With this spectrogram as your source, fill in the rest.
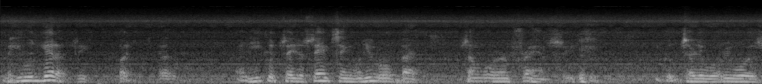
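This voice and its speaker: Very old man, American accent, aged gravelly voice, slightly high pitch, halting rambling reminiscence, casual storytelling. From United States. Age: very elderly, about 90s or older. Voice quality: aged, creaky voice. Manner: old man's halting, rambling storytelling with repeated "see" tags. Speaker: grandfather recalling wartime childhood. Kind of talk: casual oral-history reminiscence. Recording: noisy, steady insect-like background hum.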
